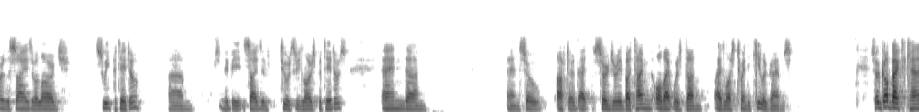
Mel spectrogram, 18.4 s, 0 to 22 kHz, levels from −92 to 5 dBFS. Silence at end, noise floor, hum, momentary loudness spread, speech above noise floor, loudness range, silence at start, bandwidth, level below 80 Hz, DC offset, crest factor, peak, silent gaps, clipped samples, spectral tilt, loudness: 0 s; under -90 dBFS; none; 16 LU; over 62 dB; 9 LU; 0 s; 5.6 kHz; -76 dBFS; under 0.1%; 28 dB; -2 dBFS; 1.58-1.65 s, 1.76-1.80 s, 2.97-3.01 s, 3.20-3.26 s, 16.19-16.34 s; under 0.1%; -4.5 dB/octave; -29 LUFS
